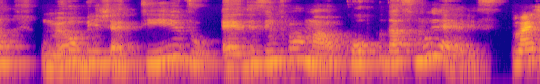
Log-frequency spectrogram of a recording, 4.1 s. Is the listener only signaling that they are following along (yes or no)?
no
